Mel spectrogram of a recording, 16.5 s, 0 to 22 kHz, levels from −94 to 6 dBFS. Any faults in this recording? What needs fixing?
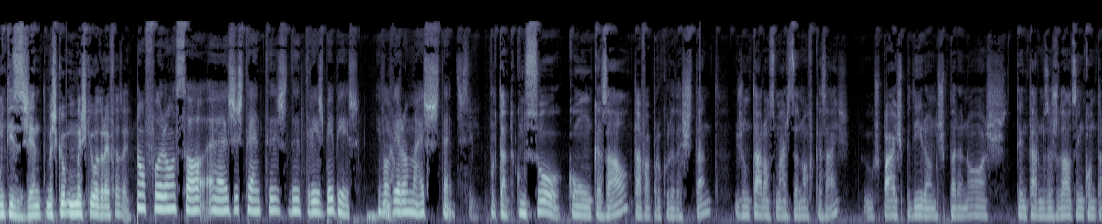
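Three sharp snaps sit on top of the speech at 0.99 s (after "exigente mas que eu", before "mas que eu adorei"), 6.41 s and 10.50 s (after "estava à procura da"), each louder than the last. They are likely electrical switching spikes from nearby switching or static discharge. Keep switches, motors and static sources away from the recording chain, and use shielded, well-grounded cabling.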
